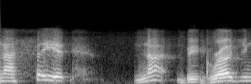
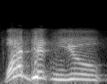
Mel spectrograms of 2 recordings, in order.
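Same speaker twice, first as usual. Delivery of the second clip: exasperated rebuke; 6 semitones higher than usual. Retold or imitated. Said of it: "just looked at him and said".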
